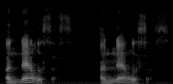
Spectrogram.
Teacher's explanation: The stress goes on the second syllable, nail. So this syllable will be a little bit higher in volume.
